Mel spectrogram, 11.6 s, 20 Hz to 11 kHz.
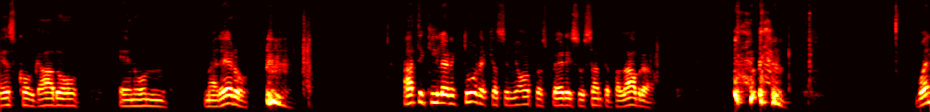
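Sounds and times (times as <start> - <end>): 
speech: 0.0 - 3.7, 5.0 - 8.3, 9.2 - 10.2, 11.4 - 11.6
rough coughs: 3.3 - 3.8, 9.2 - 10.0
throat-clearing rasp: 3.3 - 3.8, 9.2 - 10.0.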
